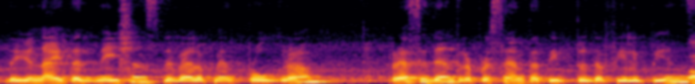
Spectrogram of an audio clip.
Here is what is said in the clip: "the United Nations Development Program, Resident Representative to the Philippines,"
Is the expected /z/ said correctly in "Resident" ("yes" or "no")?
no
